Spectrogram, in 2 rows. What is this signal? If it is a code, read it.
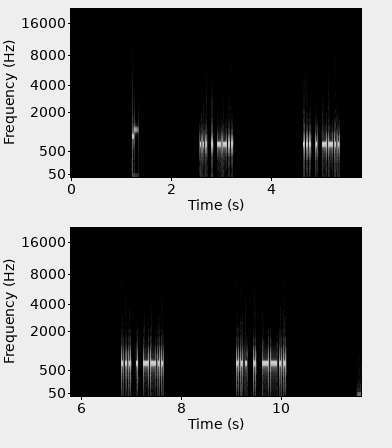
Morse code, heard as a keyed tone, about 37 wpm, 700 Hz. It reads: SEZ SEZ SEZ SEZ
